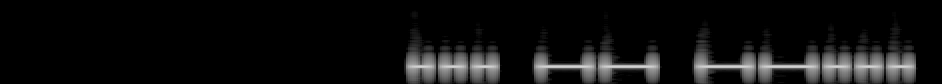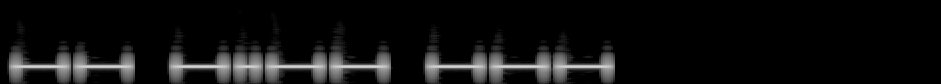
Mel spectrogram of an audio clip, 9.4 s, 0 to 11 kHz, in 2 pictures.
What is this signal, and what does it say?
Morse code, heard as a keyed tone, about 15 wpm, 700 Hz. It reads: SM7MYO
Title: DXCC-100 Call Signs - 6 Characters - Repeated 2x - 15wpm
